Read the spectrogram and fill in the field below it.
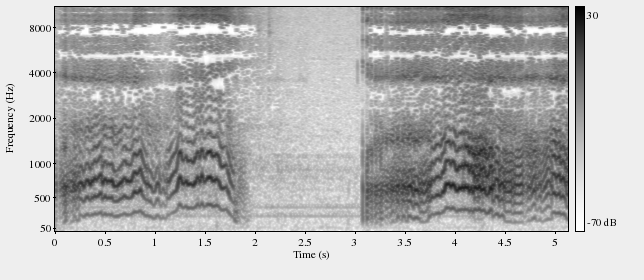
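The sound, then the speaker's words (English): A mixed-breed dog begging for attention, wanting to be petted, makes a drawn-out, warbling noise with a rasping quality like a tent or sleeping bag zipper. It does this twice, fairly loud, with a short silent pause between the two long bursts. “And she makes a lot of funny noises, as many pets do, but especially when she's begging for attention, specifically if she wants to be pet, she makes a sound that sounds nothing like a dog.”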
